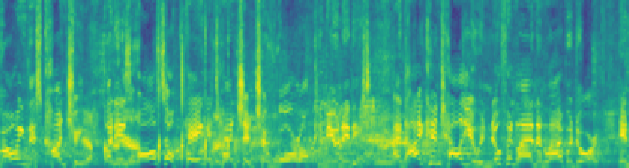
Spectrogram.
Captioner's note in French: voix de l'interprète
